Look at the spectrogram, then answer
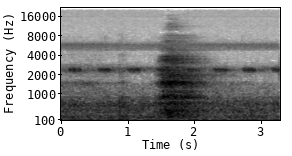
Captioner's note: sigh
